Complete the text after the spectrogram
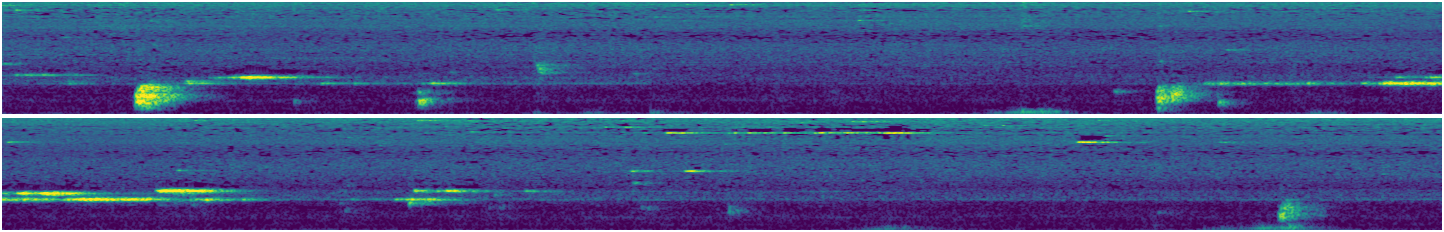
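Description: Wooden planks knock and thud heavily.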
